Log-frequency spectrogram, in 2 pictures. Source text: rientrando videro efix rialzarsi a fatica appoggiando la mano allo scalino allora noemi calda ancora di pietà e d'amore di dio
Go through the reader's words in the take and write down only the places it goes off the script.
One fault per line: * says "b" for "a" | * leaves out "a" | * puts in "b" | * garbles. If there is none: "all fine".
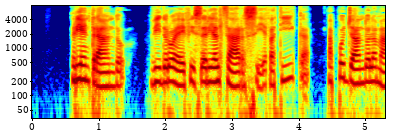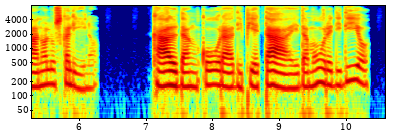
* leaves out "a"
* leaves out "allora noemi"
